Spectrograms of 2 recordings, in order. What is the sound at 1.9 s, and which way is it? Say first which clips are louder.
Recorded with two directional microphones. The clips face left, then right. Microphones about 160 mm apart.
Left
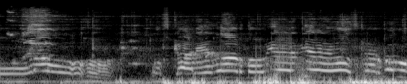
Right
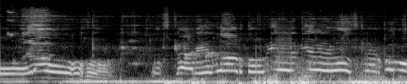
Speech: right 6 dB; 20° right (ahead or behind).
